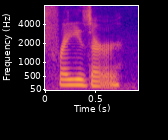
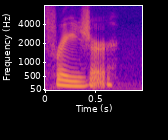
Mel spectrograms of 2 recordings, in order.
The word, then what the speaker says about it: Fraser: We said it wrong in the first half. Already have a totes regret. It's pronounced Fraser, not Fraser.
